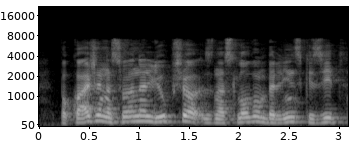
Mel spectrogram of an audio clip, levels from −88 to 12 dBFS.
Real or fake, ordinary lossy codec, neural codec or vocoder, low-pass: real; none; none; 7.2 kHz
